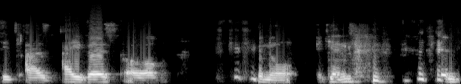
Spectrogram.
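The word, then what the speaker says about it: Yves: Even if you pronounce it as Ives or you can you can pronounce it as you want.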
